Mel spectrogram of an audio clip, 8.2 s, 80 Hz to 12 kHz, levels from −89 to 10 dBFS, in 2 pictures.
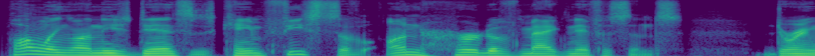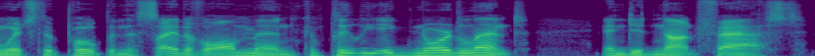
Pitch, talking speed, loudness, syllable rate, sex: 120 Hz, 200 wpm, -19 LUFS, 5.7 syllables/s, male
